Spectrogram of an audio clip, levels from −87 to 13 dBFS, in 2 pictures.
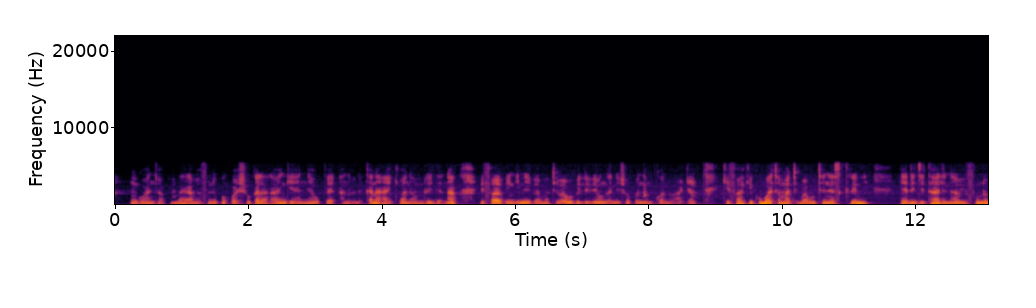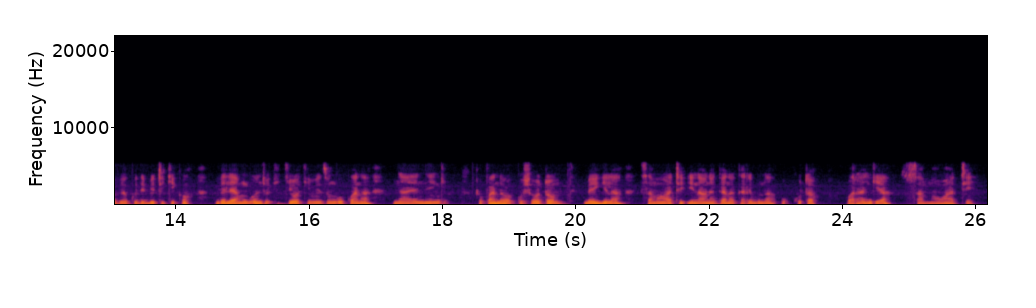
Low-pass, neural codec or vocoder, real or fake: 5.4 kHz; vocoder, 24 kHz, 100 mel bands, Vocos; fake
